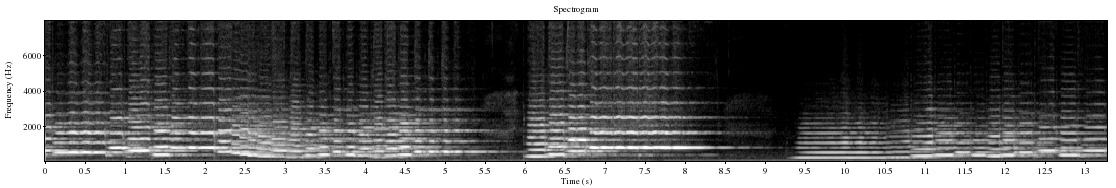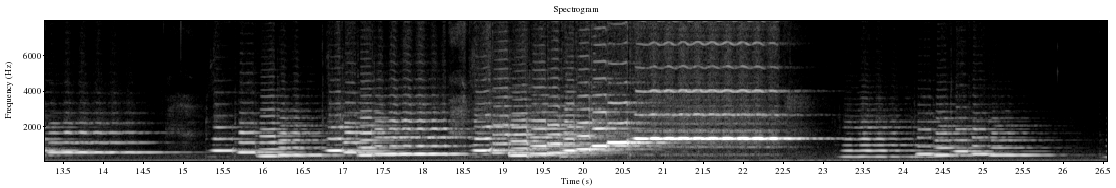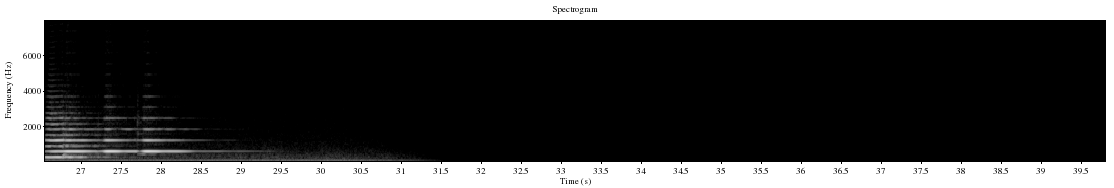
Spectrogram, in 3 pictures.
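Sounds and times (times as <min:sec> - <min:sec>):
flute piece: 0:00.0 - 0:08.7, 0:09.4 - 0:28.8.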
